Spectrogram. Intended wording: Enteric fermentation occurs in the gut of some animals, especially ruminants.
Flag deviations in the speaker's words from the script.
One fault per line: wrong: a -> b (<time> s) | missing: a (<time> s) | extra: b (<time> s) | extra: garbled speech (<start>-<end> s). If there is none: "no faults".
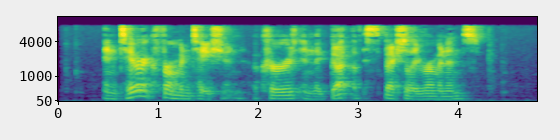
missing: some animals (3.0 s)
